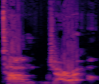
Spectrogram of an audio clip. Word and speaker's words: Tom Jarrett: And today, uh, we have Tom Jara here on. Is that pronounced that right, Tom?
